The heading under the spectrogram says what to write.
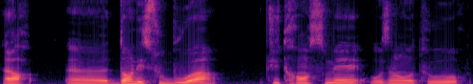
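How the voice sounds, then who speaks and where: Guy vlogging, casual slangy gear review, mid-pitched voice, talks to you like a mate. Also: slow pace, mellow. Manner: informal, slangy, addresses the viewer familiarly. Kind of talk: casual product review to camera.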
